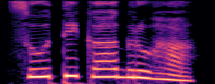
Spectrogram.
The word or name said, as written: ಸೂತಿಕಾಗೃಹ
